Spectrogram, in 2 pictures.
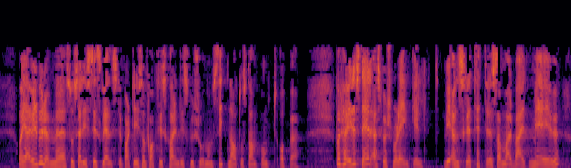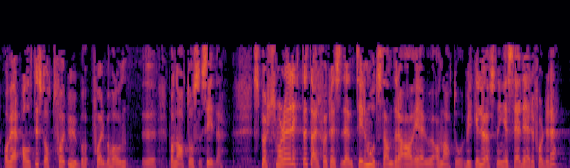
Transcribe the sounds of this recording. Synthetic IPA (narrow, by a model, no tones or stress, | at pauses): ɔjæɪʋɪlbəɾœmːəsʊsɪɑlɪst̪ɪskʋɛnst̪əpɑʈʰiːsɔmfɑkt̪ɪskhɑːɾɛnd̪ɪskʉʂuːnɔmsɪt̪nɑːt̪ʊst̪ɑnd̪̚pʰʊŋk̚t̪ɔpːə | fɔɾɦœʏɾəst̪eːd̪æspœʂmoːləɛŋkəlt̪ʋɪœnskəɾɛt̪ʰːɛt̪ʰːəɾəsɑmːɑɾbæɪd̪mɛeːʉːɔʋɪɑɾɑlt̪ɪːst̪ɔt̪ːfɔɾʉːbfɔɾbəɦɔlːn | pʰɔnɑːt̪ʊsːiːd̪ə | spœʂmoːləɾɛt̪ːət̪̚d̪æɾfɔɾpʰɾɛsɪd̪ɛnt̪ʰːɪlmuːt̪st̪ɑnd̪əɾəɑʋeːʉːʔɔ̰nɑːt̪ʊʋɪlkəløːsnɪŋəɾseːɖeːɾəfɔɖeːɾə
